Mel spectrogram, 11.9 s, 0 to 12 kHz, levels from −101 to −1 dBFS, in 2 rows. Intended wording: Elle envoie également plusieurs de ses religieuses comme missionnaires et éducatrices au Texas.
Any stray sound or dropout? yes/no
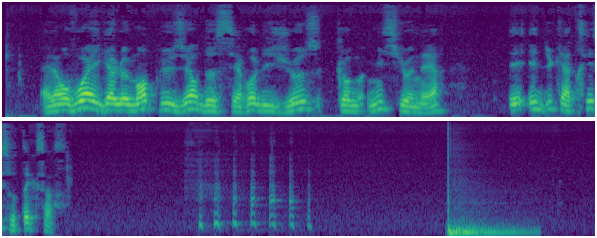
yes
